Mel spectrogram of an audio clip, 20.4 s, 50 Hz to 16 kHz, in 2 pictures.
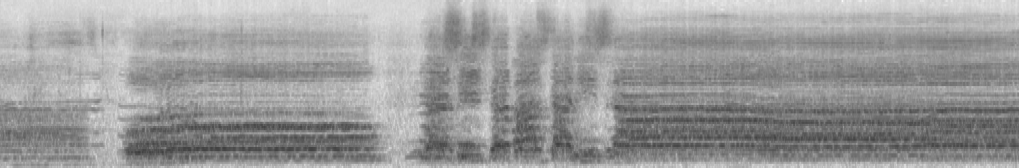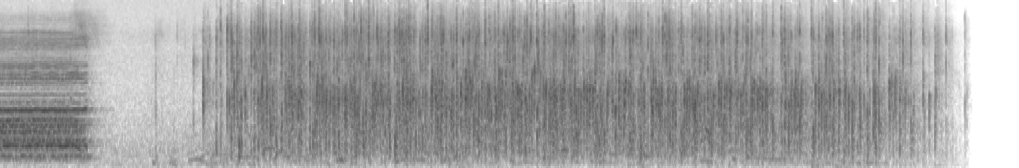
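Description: Mixed amateur choir singing the song's closing phrases in sustained chords, breaking off at about 11 seconds. About a second later an audience applauds steadily for about eight seconds, then the sound cuts off abruptly.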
